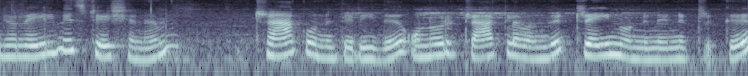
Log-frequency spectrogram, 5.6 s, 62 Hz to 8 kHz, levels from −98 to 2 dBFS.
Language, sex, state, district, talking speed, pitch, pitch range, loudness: Tamil, female, Tamil Nadu, Chennai, 140 wpm, 225 Hz, 200-255 Hz, -18 LUFS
